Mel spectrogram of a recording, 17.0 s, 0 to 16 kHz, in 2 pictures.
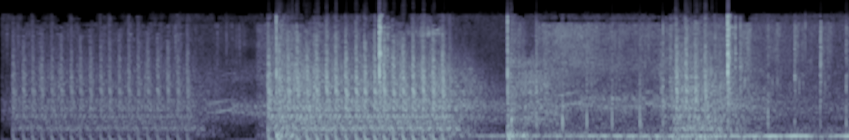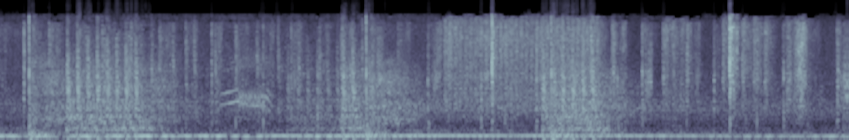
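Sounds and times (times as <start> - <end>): machine-gun fire: 0.1 - 5.6, 6.6 - 7.9, 8.6 - 10.6, 11.3 - 14.9
heavy gunfire: 0.1 - 15.0
deep steady rumble: 2.7 - 16.9
explosion blast: 4.6 - 7.9.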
